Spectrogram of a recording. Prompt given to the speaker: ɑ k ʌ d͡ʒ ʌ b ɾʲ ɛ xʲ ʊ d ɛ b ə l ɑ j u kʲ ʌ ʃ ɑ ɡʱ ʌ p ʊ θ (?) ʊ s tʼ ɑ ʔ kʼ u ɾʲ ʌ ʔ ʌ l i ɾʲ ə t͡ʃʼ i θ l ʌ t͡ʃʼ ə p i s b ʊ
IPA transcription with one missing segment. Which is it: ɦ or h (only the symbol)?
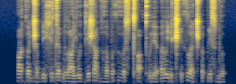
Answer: ɦ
